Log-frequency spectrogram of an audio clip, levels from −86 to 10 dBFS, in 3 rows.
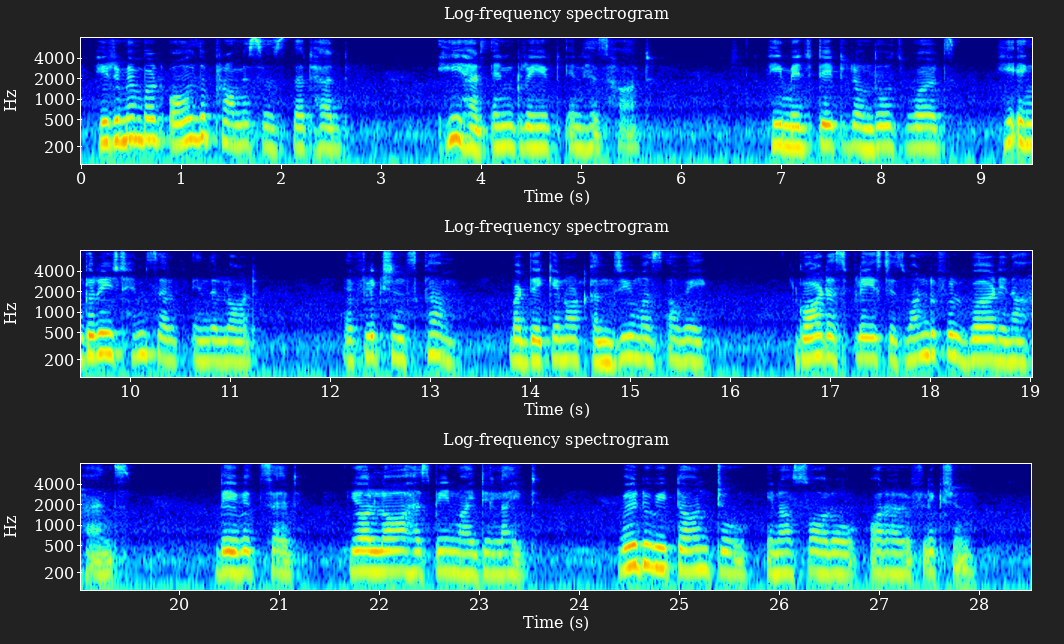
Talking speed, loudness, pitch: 125 wpm, -28 LUFS, 190 Hz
